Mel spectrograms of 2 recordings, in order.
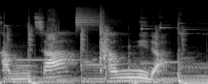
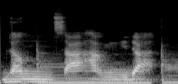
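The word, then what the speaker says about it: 감사합니다: sa Korean Alphabet Okay so next is um Kamsa hamnida Okay Kamsa hamnida Okay so hindi siya Kamsa hamnida hindi rin siya gamsa hamnida Okay so ang tamang pronunciation is kam ka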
